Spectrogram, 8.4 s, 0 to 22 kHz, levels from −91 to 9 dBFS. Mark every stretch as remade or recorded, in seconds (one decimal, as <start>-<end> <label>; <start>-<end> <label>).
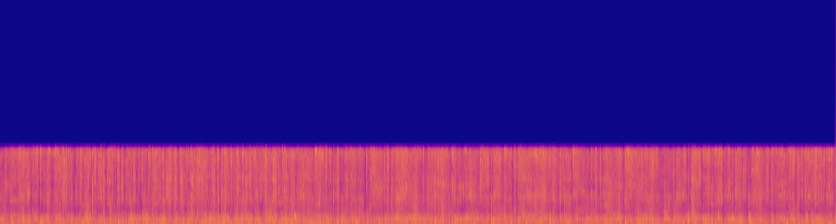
0.0-0.6 remade; 0.6-3.0 recorded; 3.0-8.0 remade; 8.0-8.4 recorded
